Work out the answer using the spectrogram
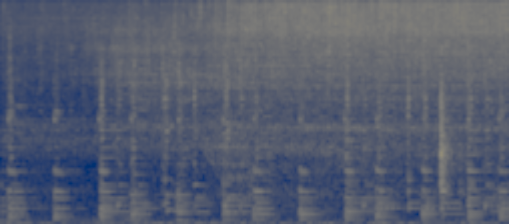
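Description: Food frying in a pan with a steady sizzling hiss that grows louder about two seconds in, under background music with a plucked-sounding melody. A short sharp sound stands out near the end.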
